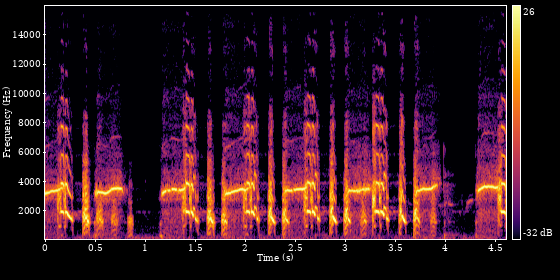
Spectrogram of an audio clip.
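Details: Female grey francolin calling: loud, harsh phrases each with a high whistled note that drops into a lower rasping tail, repeated in quick bursts of several notes with short pauses between groups.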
